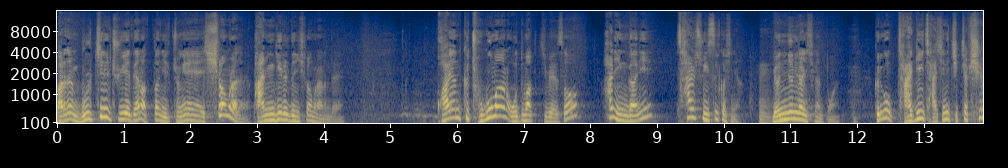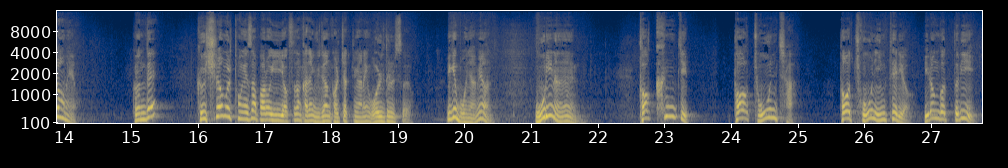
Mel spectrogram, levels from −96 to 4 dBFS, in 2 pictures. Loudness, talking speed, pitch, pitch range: -18 LUFS, 300 characters per minute, 195 Hz, 160-260 Hz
